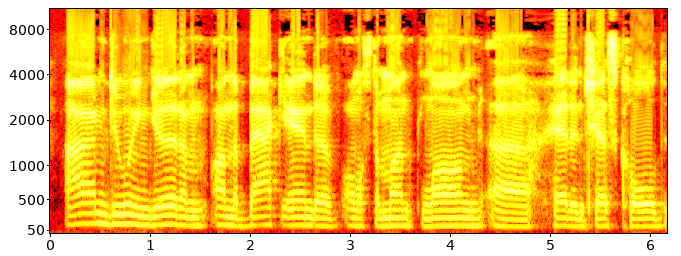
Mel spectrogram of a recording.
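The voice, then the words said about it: Slightly scratchy voice. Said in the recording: “my voice is still a little scratchy”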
